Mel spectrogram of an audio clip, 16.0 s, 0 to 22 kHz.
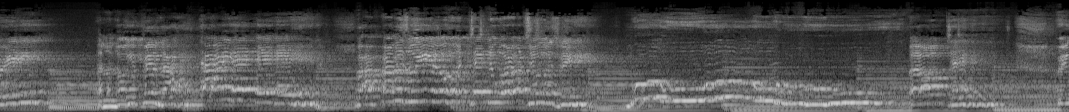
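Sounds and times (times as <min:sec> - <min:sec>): person singing with vibrato: 0:00.0 - 0:16.0
slow bass notes: 0:08.8 - 0:16.0.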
